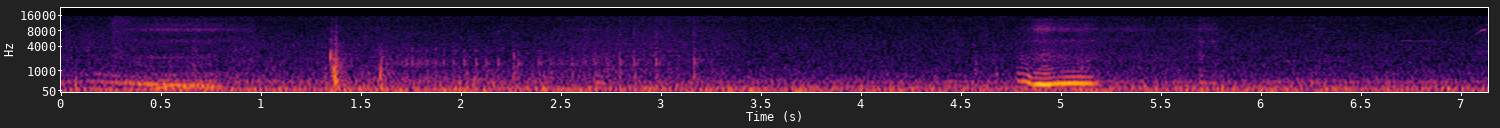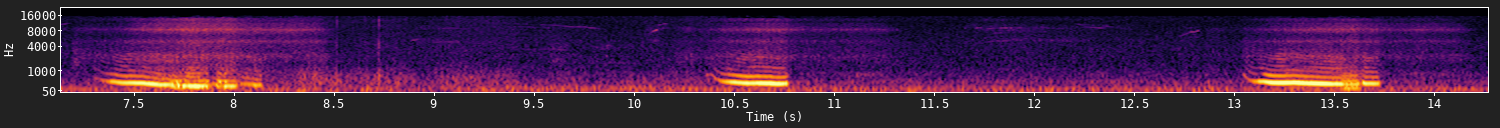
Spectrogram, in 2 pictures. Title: Orange tabby cat snoring soundly asleep on pillow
